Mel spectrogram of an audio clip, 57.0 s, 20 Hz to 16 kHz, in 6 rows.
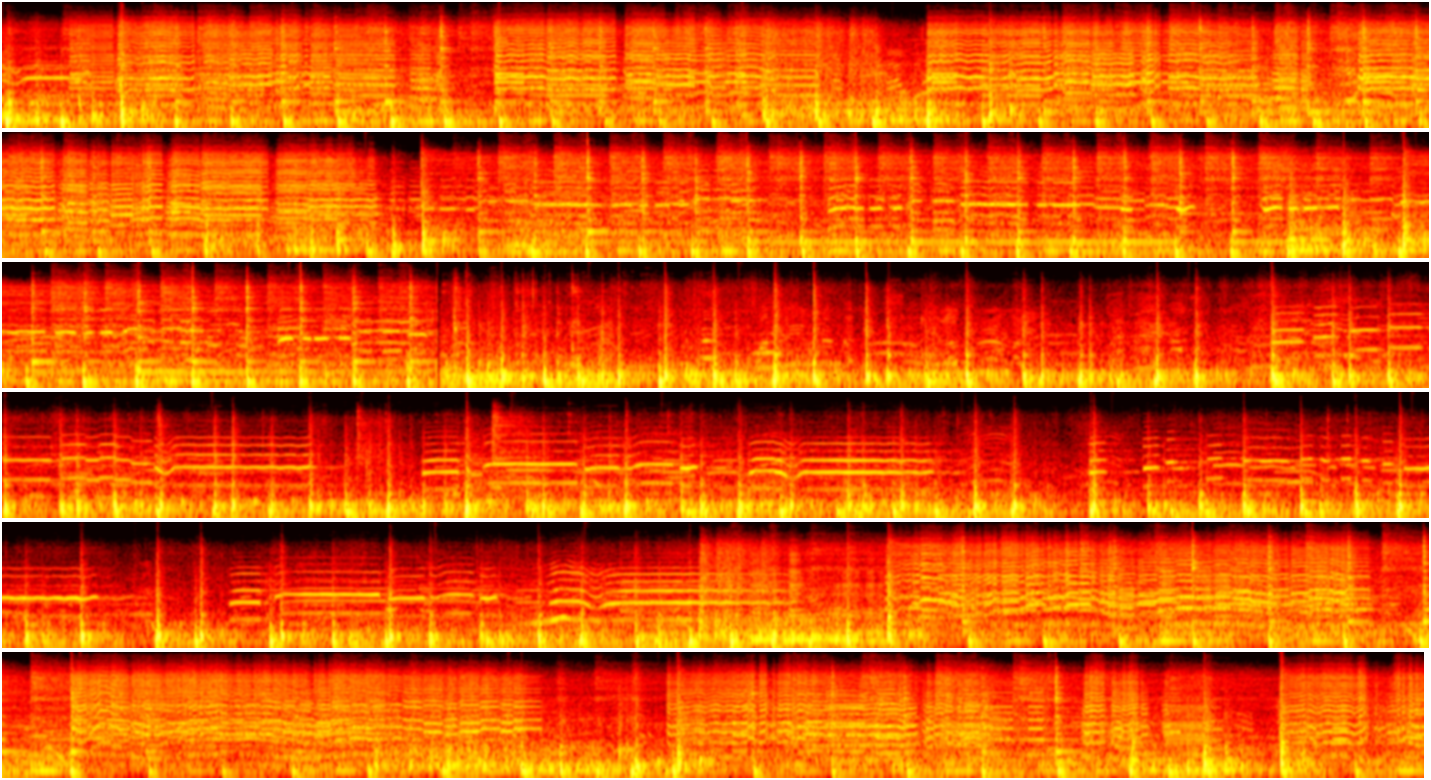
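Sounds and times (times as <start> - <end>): fast steady drum beat: 0.0 - 57.0
full band playing: 0.0 - 57.0
reedy wind instrument melody: 0.0 - 57.0.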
